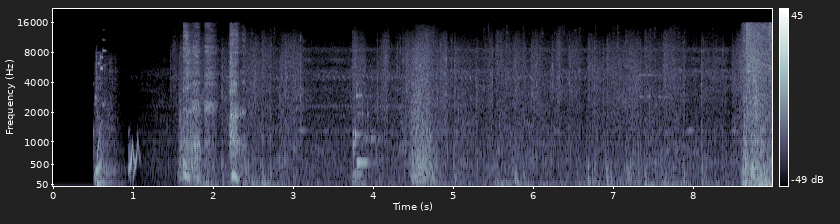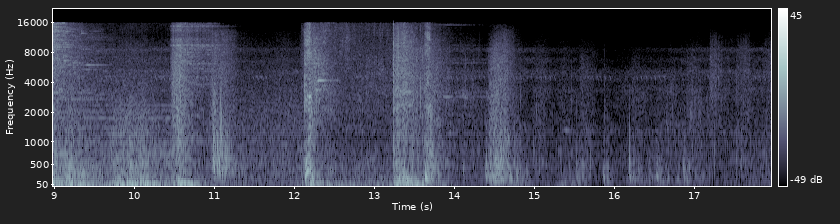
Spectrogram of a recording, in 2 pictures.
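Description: Footsteps patter quickly over grass and wooden boards.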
